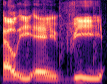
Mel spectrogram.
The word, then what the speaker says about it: Leavitt: And just to clarify, because my name doesn't sound like it's spelt, it's Leavitt.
